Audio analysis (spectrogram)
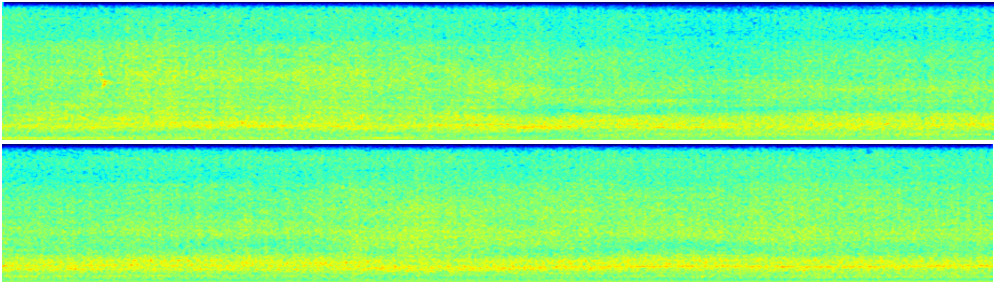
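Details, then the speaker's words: Briggs & Stratton ride-on mower, bought non-running, idling in neutral with park brake on after a new starter drive gear fixed a shredded plastic gear: steady, even low idle drone, no misses, knocks or hunting. "all right so it's in neutral and the parks on so it shouldn't cut off even want to hop off sounds good idling and uh yeah I'm actually really impressed with that how it's turned out"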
